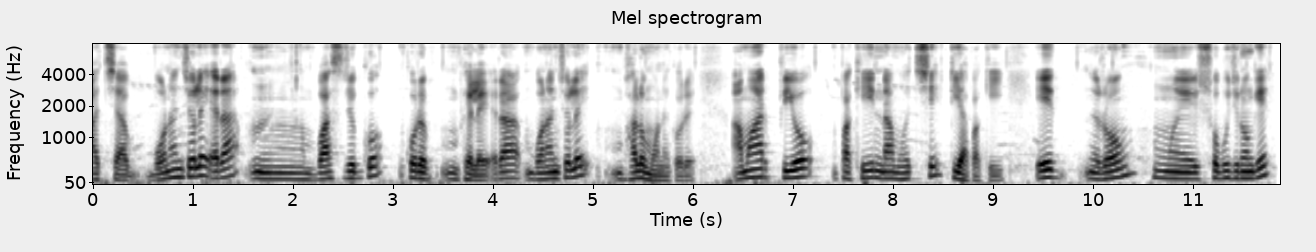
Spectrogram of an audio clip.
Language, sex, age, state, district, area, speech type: Bengali, male, 30-45, West Bengal, Purulia, rural, spontaneous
